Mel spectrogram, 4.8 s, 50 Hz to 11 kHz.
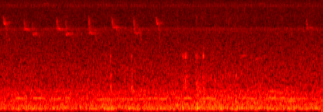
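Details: Recorded 27 June, a common cuckoo chick in a marsh warbler nest gives a string of high, thin, falling squeaks, briefly pausing midway before resuming. A few weaker mid-pitched chirps and steady low noise are also heard.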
